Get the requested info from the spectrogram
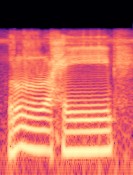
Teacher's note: Ra tu masuk ke ra yang depan dia. Sebab tu kita kata idgham. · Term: idgham bila gunnah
